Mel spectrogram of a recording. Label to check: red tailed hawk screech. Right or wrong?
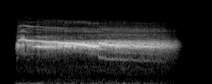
Right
